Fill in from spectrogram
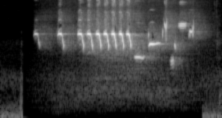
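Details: Song Sparrow singing in a Maritimes marsh setting: a few introductory notes, then a rapid run of about seven bright, metallic notes, ending in a cacophonous jumble of varied chips and trills.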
